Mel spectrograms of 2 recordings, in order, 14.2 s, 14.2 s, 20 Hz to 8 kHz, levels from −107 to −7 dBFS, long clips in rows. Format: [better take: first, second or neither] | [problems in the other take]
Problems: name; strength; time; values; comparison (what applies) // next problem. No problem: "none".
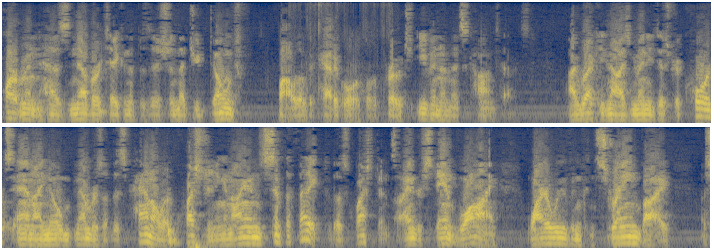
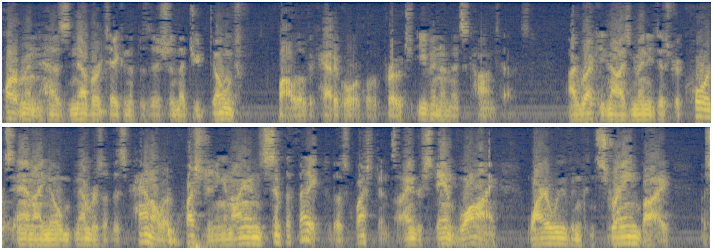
second | noise reduction (neural separator model SepFormer DNS4)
